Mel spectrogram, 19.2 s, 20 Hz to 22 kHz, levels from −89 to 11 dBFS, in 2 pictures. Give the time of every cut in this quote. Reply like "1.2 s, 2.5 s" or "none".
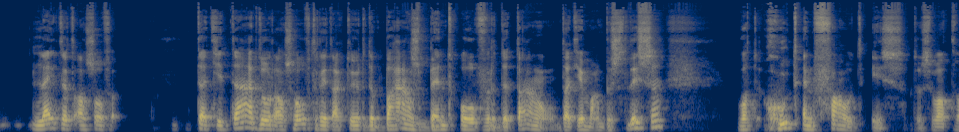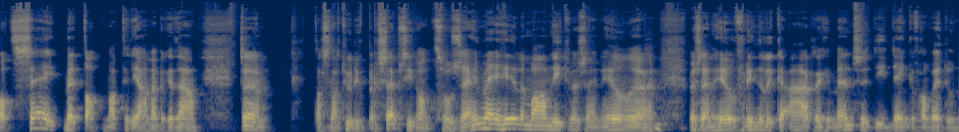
9.1 s, 12.0 s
